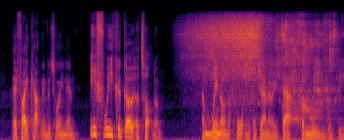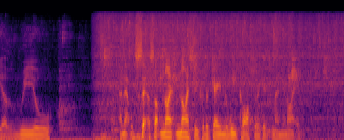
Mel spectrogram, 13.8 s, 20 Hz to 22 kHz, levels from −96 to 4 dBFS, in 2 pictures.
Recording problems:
household noises; loud; from 4.5 s on; 1 dB below the speech

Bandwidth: 14.5 kHz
